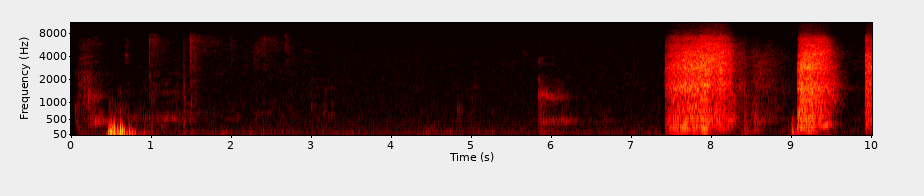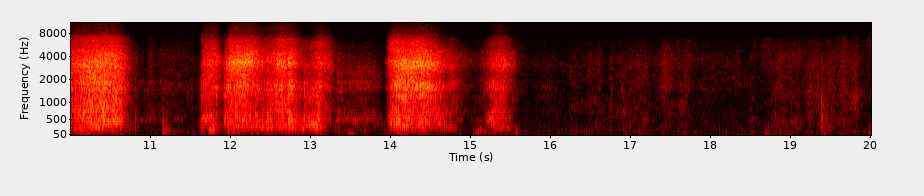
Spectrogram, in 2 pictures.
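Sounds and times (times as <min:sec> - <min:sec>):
person sneezing loudly: 0:09.0 - 0:10.8.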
